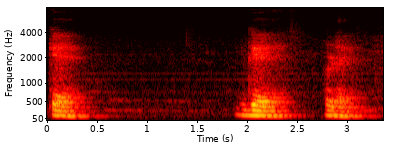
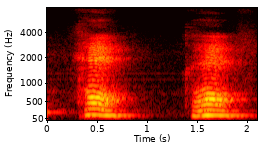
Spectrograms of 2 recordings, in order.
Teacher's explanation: अल्प प्राण जिसमें मतलब वायु कम निकलती हो, जैसे कै, गे, ड़े। लेकिन हमारी महाप्राण में खे, घे, इस तरह से ज्यादा वायु निकलती है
